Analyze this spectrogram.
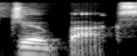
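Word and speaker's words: JKBX: you are at uh jukebox j k b x pronounce jukebox yeah so tell us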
